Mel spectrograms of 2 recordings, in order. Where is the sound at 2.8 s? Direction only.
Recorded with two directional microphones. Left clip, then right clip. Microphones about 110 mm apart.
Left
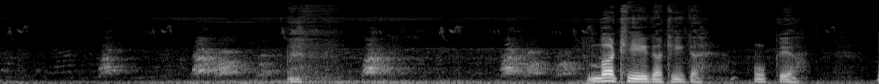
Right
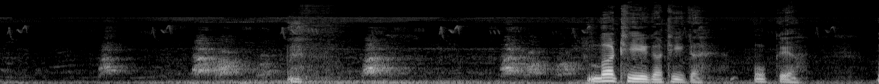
5° right (ahead or behind).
